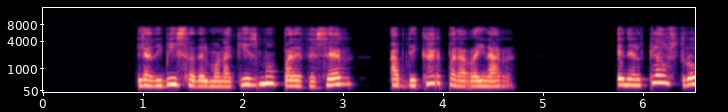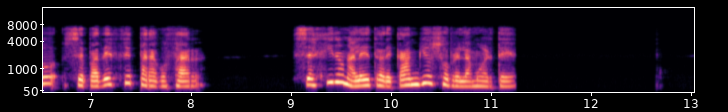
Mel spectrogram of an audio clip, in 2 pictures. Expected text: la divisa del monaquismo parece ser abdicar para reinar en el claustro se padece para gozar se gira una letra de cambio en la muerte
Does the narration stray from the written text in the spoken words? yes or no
yes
